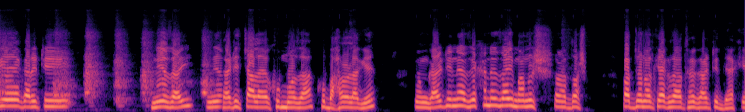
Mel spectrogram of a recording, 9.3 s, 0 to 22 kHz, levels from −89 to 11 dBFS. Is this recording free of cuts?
no; 1 cut; at 2.8 s

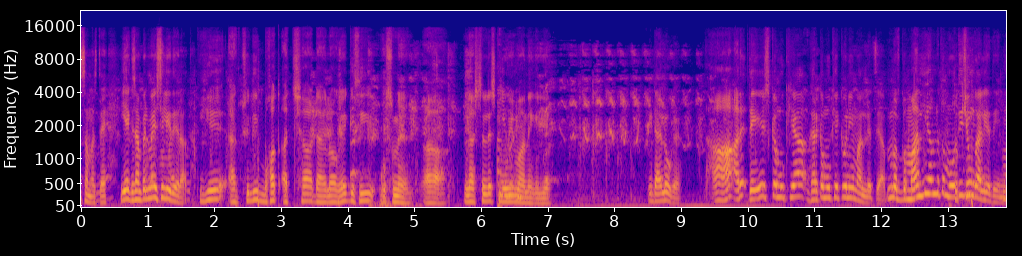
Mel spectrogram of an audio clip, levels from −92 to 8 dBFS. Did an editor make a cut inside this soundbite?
no; 0 cuts

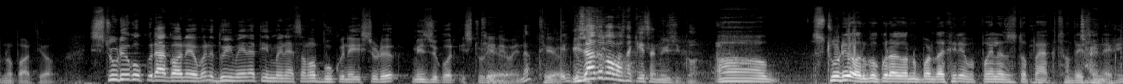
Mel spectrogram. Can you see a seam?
yes; 1 cut; at 5.7 s

